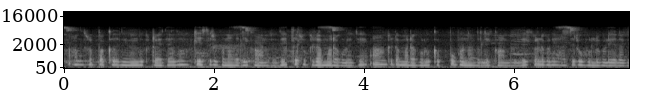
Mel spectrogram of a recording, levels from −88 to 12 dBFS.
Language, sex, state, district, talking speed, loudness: Kannada, female, Karnataka, Mysore, 90 wpm, -31 LUFS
